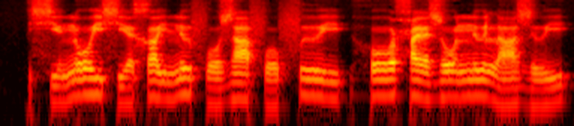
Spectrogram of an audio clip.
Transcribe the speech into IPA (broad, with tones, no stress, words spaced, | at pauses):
sʲɨ˩˧noː˥jsʲɛ˩˧xɐ˥˧j nɨ˥ fo˩˧za˥˧fo˩˧ fɨː˥˧j | hoː˥ħɛ˥˧zo˥ nɨ˥˧la˩˧ zɨ˩˧j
